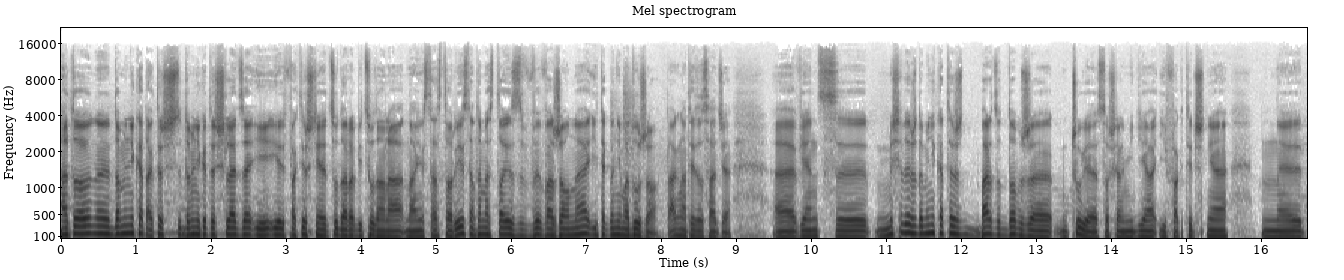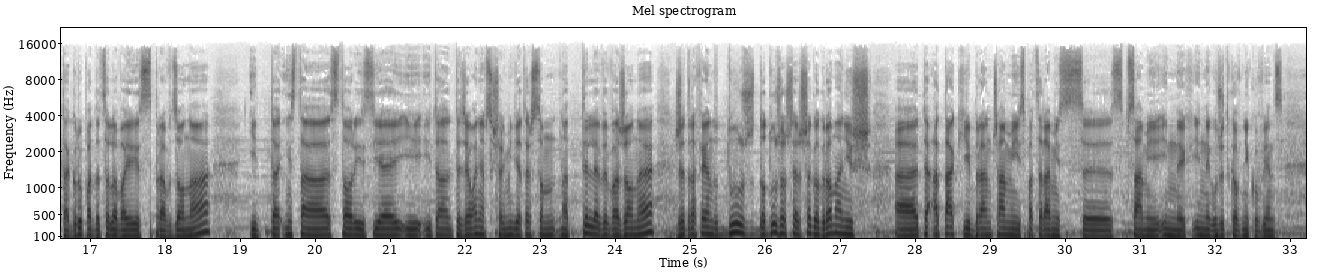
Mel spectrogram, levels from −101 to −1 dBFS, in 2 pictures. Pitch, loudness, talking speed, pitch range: 115 Hz, -21 LUFS, 160 wpm, 105-125 Hz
